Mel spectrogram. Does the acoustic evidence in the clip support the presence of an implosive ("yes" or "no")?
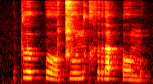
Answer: no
